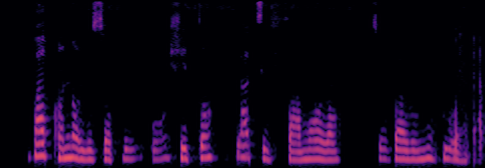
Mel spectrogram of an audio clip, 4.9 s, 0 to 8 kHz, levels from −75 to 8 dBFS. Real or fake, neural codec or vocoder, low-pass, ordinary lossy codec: fake; codec, 16 kHz, 2 kbps, FreqCodec, larger model; none; none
